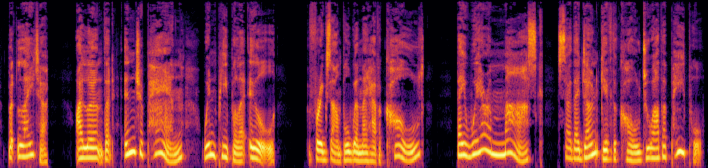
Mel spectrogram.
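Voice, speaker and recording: A woman giving a clearly spoken scripted monologue for a language-course listening exercise. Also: deep voice, darkish tone, no echo, studio quality. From New Zealand.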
